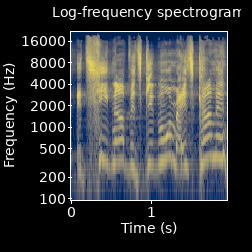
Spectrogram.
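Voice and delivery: mock urgent reassurance; pleading parent.

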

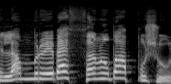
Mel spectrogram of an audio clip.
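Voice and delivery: cheerful singsong Cypriot Greek; cypriot greek accent. Shown as a demonstration. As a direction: say it brightly in a Cypriot lilt. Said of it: "Στα κυπριακά σου λένε".

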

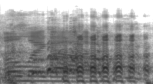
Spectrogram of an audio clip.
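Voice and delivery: slow laughing "Oh my God". Real, not acted. Listener reacting to the cake story, laughing. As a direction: laugh it out slowly.

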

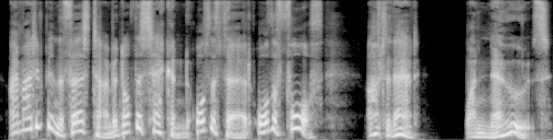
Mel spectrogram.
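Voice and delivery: put-on high, eager elderly lady voice; chatty old lady. Old lady on the train chatting to Luke, high elderly voice. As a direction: play a talkative old lady delighted by a stranger.

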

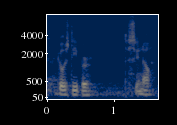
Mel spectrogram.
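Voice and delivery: a hint of God answering gently, low. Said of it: "And he's like".

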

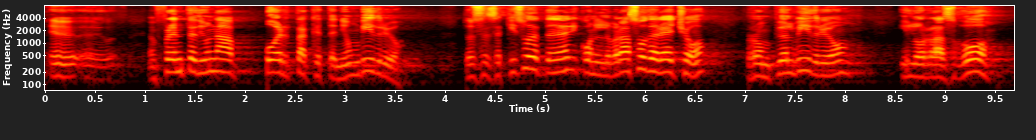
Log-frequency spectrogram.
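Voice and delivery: usual speaking voice

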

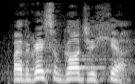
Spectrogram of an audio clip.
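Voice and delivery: ordinary talk

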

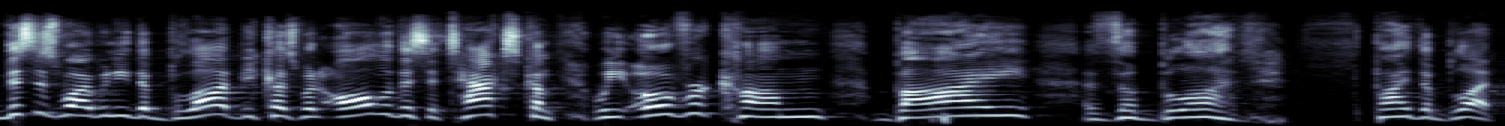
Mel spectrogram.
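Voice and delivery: loud, slow proclamation of the blood; fervent preaching. Acted. Preacher rallying his church, loud and slow. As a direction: drive it home to the congregation.

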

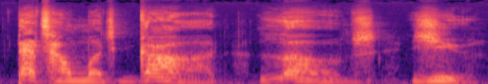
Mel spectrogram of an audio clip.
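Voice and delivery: very slow, word by word; drawn-out, weighty declaration; slow emphasis. Real, not acted. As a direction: stretch out each word with long pauses.

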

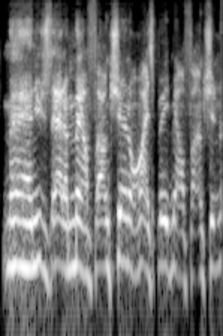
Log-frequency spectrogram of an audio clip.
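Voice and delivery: high, excited mate voice; mate's alarmed news. Retold or imitated. Mate Paul tells him he just had a malfunction, high and excited. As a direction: blurt it out like a shocked army mate. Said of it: "and he's like".

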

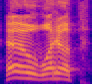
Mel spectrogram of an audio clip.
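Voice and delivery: put-on loud, high monocled-gent greeting in British accent; mock British. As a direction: greet them in a hammed-up English accent. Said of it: "[name] would come in".

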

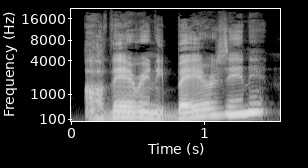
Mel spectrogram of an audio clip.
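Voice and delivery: ordinary delivery

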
